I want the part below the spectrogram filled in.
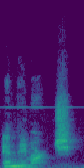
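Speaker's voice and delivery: soft storybook whisper on the last march. Acted. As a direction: drop to a hushed whisper, like tiptoeing. March refrain fading to whisper.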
